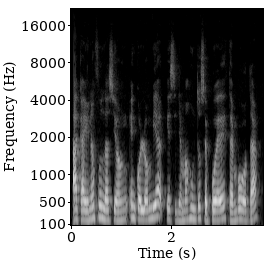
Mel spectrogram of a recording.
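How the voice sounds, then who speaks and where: A Venezuelan woman chats on a podcast in a rapid, slang-filled flow. Her voice sits low and sounds mellow and dark. She drops quoted asides into her stories. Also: steady tone. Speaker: podcast co-host. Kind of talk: casual podcast chat.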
